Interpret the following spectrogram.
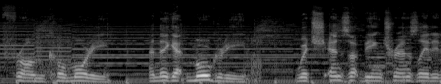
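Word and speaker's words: モーグリ: The Japanese words for bat and mole combine to form the portmanteau that is Moogle, or Moguri, as it's pronounced in Japanese.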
